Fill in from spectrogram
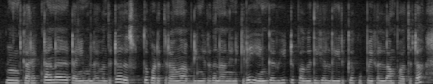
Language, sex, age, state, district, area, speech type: Tamil, female, 18-30, Tamil Nadu, Erode, rural, spontaneous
